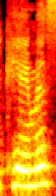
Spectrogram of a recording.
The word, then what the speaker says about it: Kamiss: The name of her company is, you could say it's Kamiss. Is that how you say it, Nilu? Yeah.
